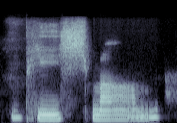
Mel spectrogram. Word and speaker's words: bhīṣmam: ayaneṣu cha sarveṣu yathā-bhāgam avasthitāḥ bhīṣmam evābhirakṣantu bhavantaḥ sarva evahi. Yeah, so just be careful about the A with a bar and A with no bar, right? So it's a bhīṣmam, right? Bhīṣmam.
